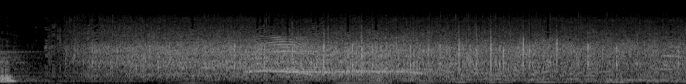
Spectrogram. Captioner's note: audience applauding; crowd cheering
